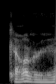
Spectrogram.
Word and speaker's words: Calgary: Calgary, yeah. – Yeah. Okay. – How did I say it? Calgary? – Yeah.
